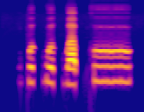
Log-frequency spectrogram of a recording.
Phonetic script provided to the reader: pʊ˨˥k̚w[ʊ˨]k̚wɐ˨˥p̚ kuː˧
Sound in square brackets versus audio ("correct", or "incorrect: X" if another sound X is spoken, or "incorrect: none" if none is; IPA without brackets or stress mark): correct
